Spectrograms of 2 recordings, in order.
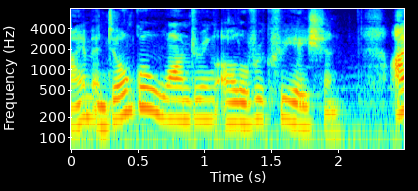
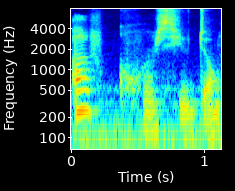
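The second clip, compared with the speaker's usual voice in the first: low, soothing, comforting, reassuring tone; 7 semitones lower, 10 dB quieter than usual. Narrator reads a character reassuring another who fears dying, comforting voice. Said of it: "said Charlotte in a comforting voice".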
